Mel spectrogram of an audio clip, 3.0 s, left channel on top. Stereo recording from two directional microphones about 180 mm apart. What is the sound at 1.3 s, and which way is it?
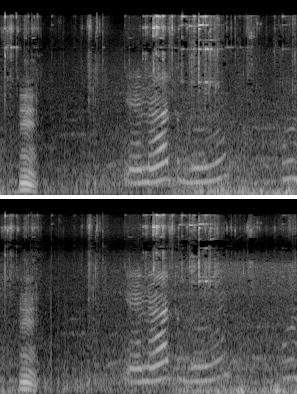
Keys jangling, 10° left (ahead or behind).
